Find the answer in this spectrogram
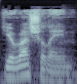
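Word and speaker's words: ירושלים: the center with the inscription Jerusalem in Hebrew pronounced as yerusalem above this area retains the name of the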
